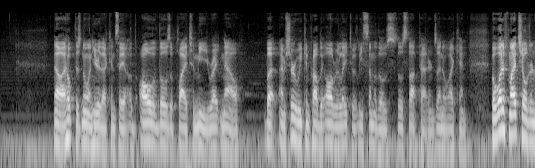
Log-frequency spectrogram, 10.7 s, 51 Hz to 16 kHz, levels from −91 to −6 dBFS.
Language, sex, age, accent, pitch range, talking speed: English, male, 30-49, American, 100-115 Hz, 245 wpm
